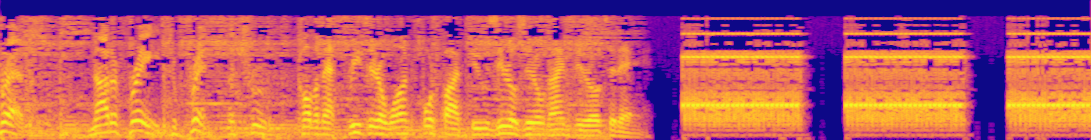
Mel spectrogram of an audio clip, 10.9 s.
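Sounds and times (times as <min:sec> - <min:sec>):
speech: 0:00.0 - 0:06.5
telephone bell ringing: 0:06.8 - 0:10.8.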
